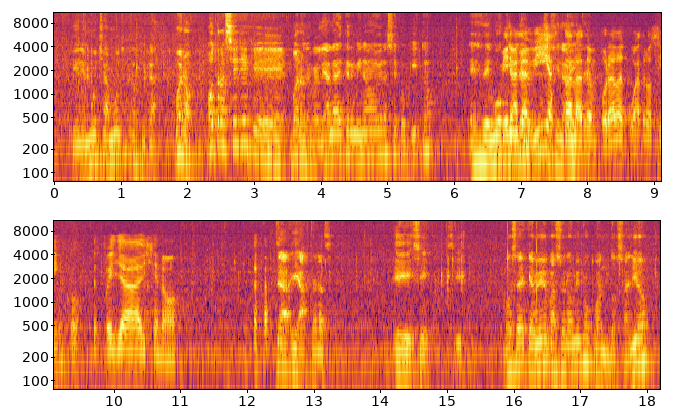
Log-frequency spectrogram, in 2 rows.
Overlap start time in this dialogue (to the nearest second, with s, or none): 7 s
